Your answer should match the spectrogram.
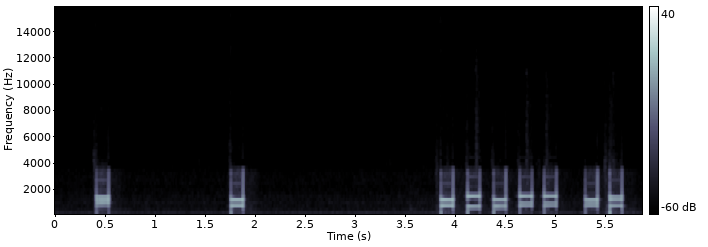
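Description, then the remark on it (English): Phone keypad tones dialing a 10-digit cell phone number: two separate beeps, a pause, then a quick run of eight more, each a clear two-pitched tone, fairly loud, with silence between. “Please enter your cell phone number as a 10-digit number, including the area code.”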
